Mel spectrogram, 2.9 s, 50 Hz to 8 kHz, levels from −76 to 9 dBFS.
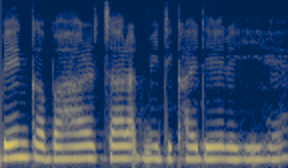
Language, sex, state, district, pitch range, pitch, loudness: Hindi, female, Arunachal Pradesh, Longding, 215-225 Hz, 220 Hz, -17 LUFS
